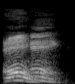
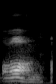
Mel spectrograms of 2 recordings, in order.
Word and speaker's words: Aang: It's Aang. They called him Ong. – Ong. They were trying to overcompensate. This is Ong.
